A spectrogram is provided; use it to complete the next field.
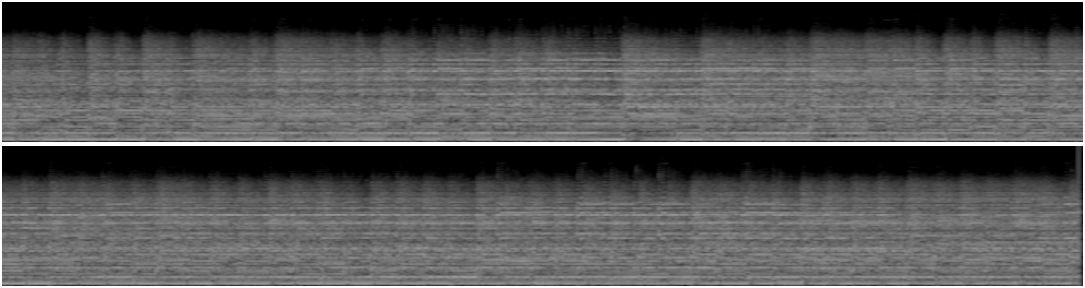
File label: GUITARS PROCESSED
